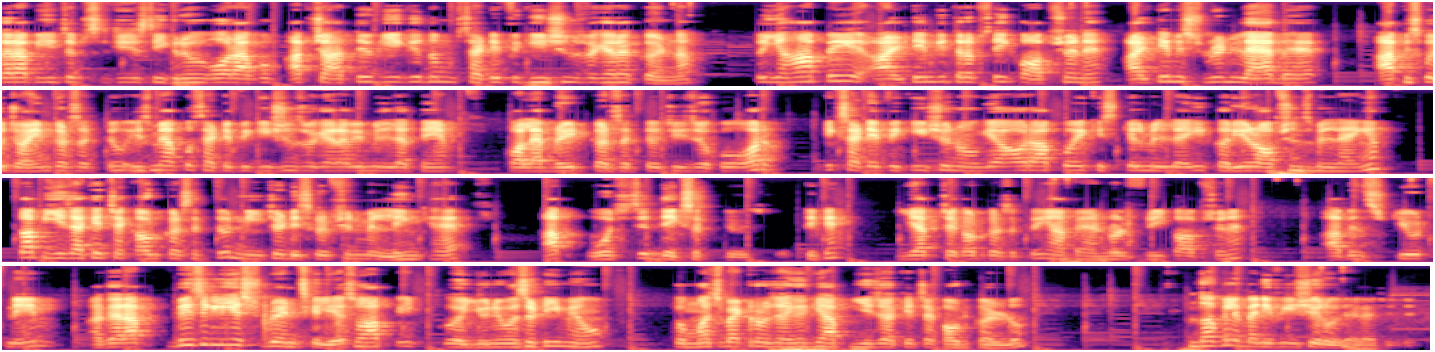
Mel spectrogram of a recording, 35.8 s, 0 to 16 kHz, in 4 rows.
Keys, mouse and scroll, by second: 9.6-11.5 scroll down 1, 13.5 scroll up 1, 13.6 scroll down 1, 13.9 scroll up 1, 14.0-14.6 scroll down 1, 22.8 scroll up 1, 23.1 scroll down 1, 23.1-24.8 scroll up 1, 24.8-25.6 scroll up 1.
